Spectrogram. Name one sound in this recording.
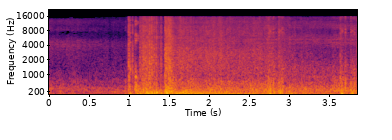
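A rocket launches with a sudden whooshing roar.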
